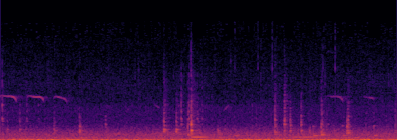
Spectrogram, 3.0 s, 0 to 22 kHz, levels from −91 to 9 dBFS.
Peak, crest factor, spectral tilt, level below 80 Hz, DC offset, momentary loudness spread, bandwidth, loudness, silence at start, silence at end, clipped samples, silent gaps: -16 dBFS; 14 dB; -6 dB/octave; -32 dBFS; under 0.1%; 3 LU; 12 kHz; -36 LUFS; 0 s; 0 s; under 0.1%; none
